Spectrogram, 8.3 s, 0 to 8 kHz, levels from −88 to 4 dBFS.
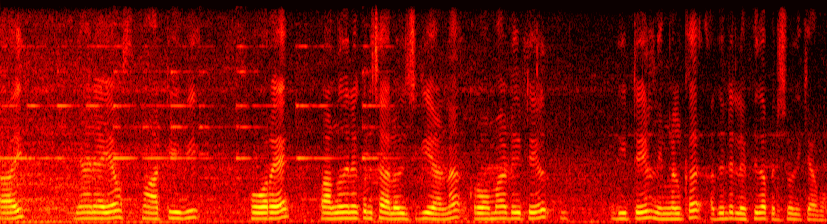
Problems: none marked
